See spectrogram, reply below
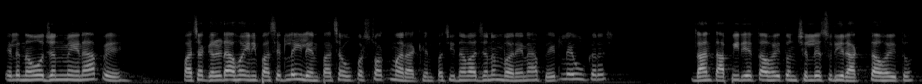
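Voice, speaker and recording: A man with a Gujarati accent, a monk giving a sermon, telling stories with quoted dialogue and gentle humor. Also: sits high, fairly even intonation, quick pace. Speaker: monk preacher. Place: assembly hall.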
